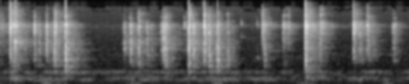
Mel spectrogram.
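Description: Rapid, uneven bursts of clicks from a computer keyboard as a name is typed into Microsoft Word, close and clear with short pauses between keystroke clusters and no voices.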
